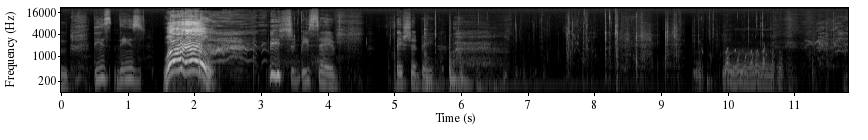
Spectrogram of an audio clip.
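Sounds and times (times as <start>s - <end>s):
speech: 0.0s - 4.4s, 5.0s - 6.2s, 10.0s - 11.0s
person gargling: 1.6s - 2.3s.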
